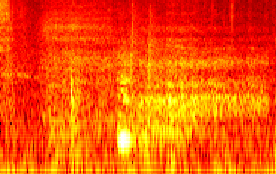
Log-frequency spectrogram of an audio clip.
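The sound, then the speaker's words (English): Soft, airy breathing of a person deliberately making the sound of their breath, head dropped towards a mat and jaw, neck and shoulders relaxed; a slow inhale swells around the middle and trails into a long gentle exhale, quiet with no talking. “Relax your jaw, your neck, your shoulders, and generate the sound of your breath”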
